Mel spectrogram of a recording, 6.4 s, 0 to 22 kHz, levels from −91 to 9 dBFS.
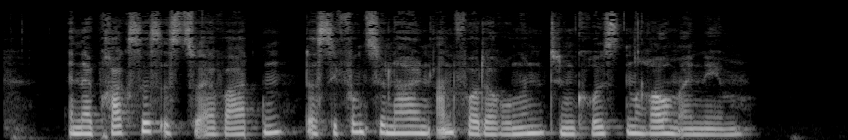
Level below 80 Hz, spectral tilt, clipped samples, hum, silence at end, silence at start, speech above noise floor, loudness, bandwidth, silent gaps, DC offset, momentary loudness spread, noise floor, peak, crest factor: -64 dBFS; -6.5 dB/octave; under 0.1%; none; 0.75 s; 0.5 s; 46 dB; -25 LUFS; 16 kHz; none; under 0.1%; 6 LU; -70 dBFS; -8 dBFS; 16 dB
